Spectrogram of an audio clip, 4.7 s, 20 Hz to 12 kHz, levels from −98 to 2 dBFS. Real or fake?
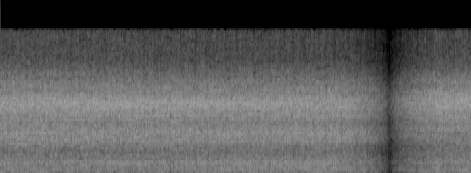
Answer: real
